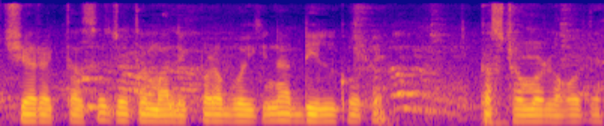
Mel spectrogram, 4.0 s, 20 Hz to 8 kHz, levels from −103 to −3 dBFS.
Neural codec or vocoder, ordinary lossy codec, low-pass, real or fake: vocoder, 44.1 kHz, 80 mel bands, Vocos; MP3, 64 kbps; 7.2 kHz; fake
